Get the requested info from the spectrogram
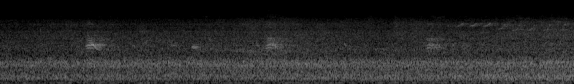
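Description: Faint, steady rumble of two approaching electric multiple unit trains, growing a little near the end, with a bird giving a short chirp about every second and a half.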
